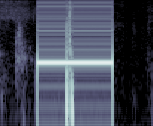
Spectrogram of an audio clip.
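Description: A single telephone call tone sounds loud and steady for about one second, a clean mid-pitched beep that starts and stops abruptly.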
